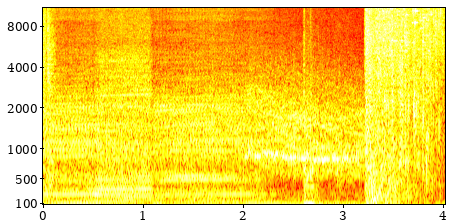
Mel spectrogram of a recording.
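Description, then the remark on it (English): A car engine drones and whines as the car swerves on a hairpin curve, a brief screech rises, then a loud, sudden crash of splintering and breaking debris bursts in near the end as the car breaks through a fence, with no voices. “The car swerves dangerously as the fight continues. Oh no, that hairpin curve! They're going to...”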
